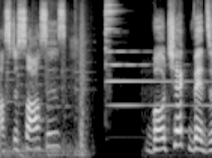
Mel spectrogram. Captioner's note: bell rings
